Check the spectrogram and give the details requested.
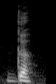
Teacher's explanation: It's a consonant, and it's a velar voiced stop or plosive consonant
